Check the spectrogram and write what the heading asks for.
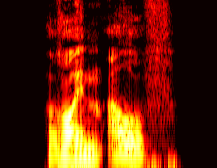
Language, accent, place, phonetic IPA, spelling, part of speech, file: German, Germany, Berlin, [ˌʁɔɪ̯m ˈaʊ̯f], räum auf, verb, De-räum auf.ogg
- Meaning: 1. singular imperative of aufräumen 2. first-person singular present of aufräumen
